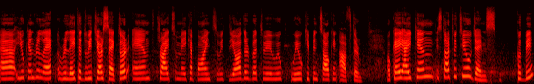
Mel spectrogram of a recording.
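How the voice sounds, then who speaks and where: Raised and projected, a woman's high voice with a bright, sharp tone and a non-native accent moves at a moderate pace with ordinary pitch variation, recorded dry and close with no echo. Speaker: panel moderator, executive director of youth climate organization. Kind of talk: panel moderation. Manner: halting.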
